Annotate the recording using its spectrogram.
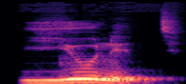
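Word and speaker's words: unit: جدع هنا هتاخد ا اوعى تقوللي ان اول ما تشوف اليو تقوللي لا دي متحرك اقوللك اه هو كحرف اه حرف متحرك لكن ليه صوتين صوت ساكن وصوت متحرك يونت هنا بقى يونيفرس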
